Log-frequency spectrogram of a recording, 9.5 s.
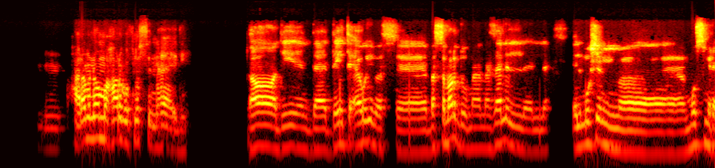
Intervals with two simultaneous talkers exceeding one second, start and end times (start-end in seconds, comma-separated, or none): none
